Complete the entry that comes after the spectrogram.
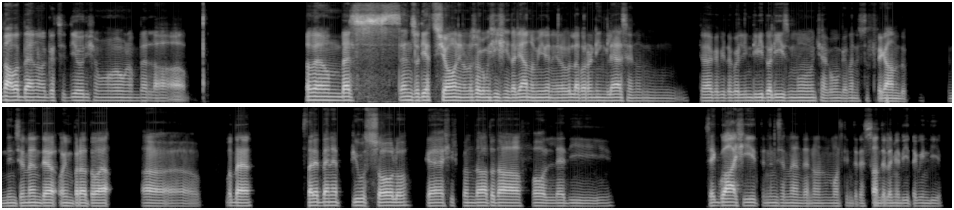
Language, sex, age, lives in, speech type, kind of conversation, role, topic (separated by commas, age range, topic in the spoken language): Italian, male, 30-34, Italy, conversation, unstructured, none, Che cosa faresti se qualcuno cercasse di sabotare i tuoi progetti?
